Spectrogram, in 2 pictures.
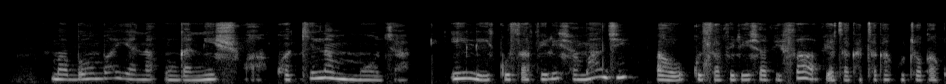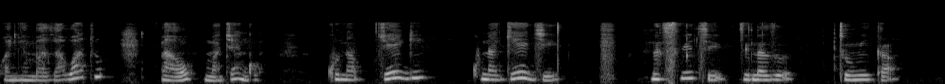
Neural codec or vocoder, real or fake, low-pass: none; real; 7.2 kHz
